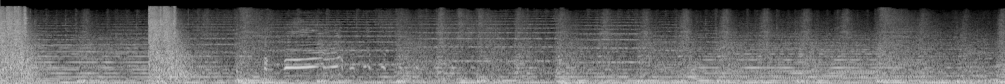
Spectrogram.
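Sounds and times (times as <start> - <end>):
shotgun shots: 0.0 - 0.7, 1.5 - 2.3
background music: 0.0 - 10.0.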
